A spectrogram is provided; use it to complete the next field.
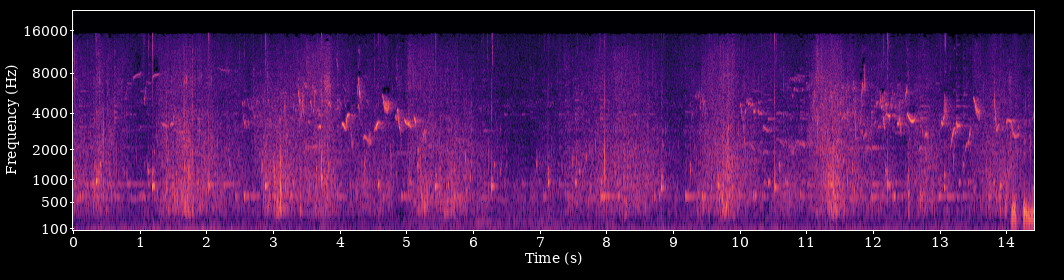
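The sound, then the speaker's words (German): Busy outdoor ambience of birds chirping and calling, with repeated bursts of chatter and clucking-like calls over a steady background wash, fairly loud and continuous throughout. “Birds.”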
